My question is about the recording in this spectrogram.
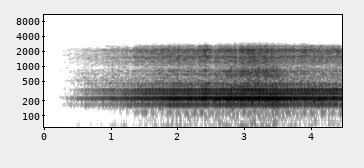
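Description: Taxi engine driving through Rome late at night. It fades in from silence and settles into a steady mid-pitched hum that stays even, with no voices.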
